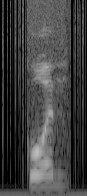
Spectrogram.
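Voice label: "gun", Chinese, first tone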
